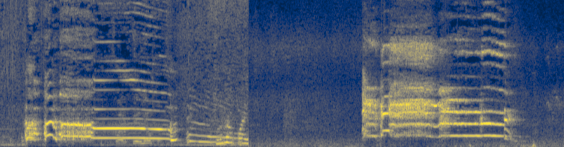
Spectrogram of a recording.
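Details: Two different roosters crow in turn: the first gives a long, wavering crow with a sliding, falling finish; after a short quiet gap, the second gives a bright, steady crow of nearly two seconds.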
